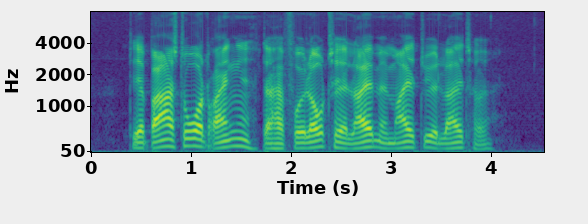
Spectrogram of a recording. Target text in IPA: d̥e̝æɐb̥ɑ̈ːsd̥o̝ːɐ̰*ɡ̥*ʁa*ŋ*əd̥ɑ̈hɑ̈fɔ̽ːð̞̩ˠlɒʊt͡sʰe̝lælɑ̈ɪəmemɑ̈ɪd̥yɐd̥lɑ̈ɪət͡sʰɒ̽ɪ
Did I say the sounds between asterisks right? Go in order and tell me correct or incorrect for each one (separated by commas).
incorrect, correct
